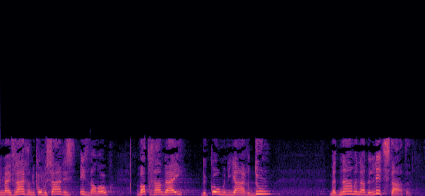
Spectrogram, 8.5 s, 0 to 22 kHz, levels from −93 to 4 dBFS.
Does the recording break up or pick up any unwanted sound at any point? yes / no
no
